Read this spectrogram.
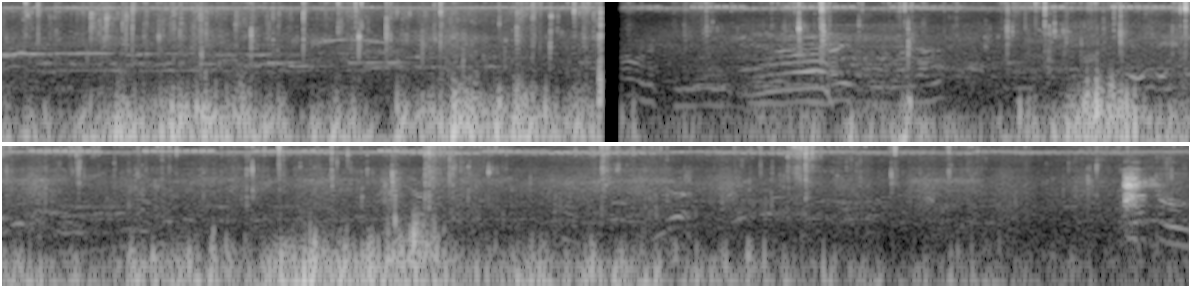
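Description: Footsteps squelch through wet mud.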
